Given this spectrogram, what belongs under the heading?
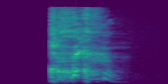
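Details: Simple vocal tic of Tourette syndrome in a person showing their own tics: one abrupt, harsh throat-clearing burst lasting under a second.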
